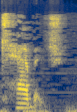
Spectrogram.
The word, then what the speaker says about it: CABG: words open-heart surgery now the doctors call it cabbage but I choose to spell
